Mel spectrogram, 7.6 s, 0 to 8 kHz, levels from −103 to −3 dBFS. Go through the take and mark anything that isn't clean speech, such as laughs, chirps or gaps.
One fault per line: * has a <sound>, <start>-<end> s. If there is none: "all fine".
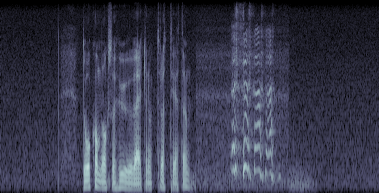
* has a laugh, 4.6-5.6 s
